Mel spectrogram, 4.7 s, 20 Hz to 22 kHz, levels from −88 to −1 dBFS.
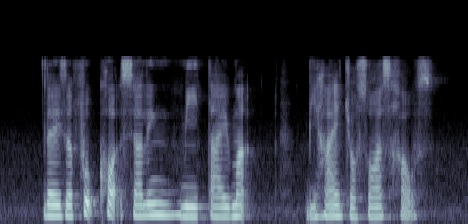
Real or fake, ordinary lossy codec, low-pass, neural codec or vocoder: real; none; 7.2 kHz; none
